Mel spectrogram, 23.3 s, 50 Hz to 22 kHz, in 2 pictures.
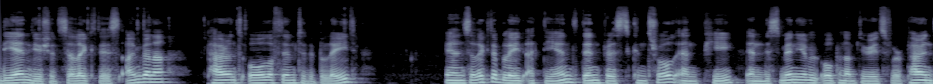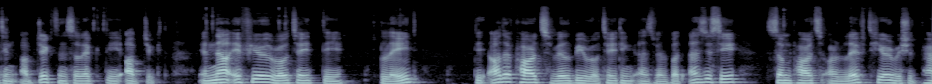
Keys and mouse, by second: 2.3-2.7 shift+drag, 4.4-4.7 shift+drag, 8.6 ctrl+p, 14.1 drag, 16.2 middle click, 17.2 r, 21.2 right click, 22.2-22.8 shift+middle drag.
